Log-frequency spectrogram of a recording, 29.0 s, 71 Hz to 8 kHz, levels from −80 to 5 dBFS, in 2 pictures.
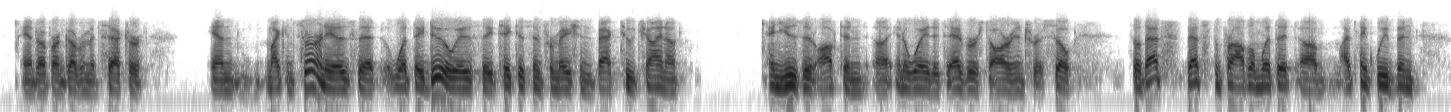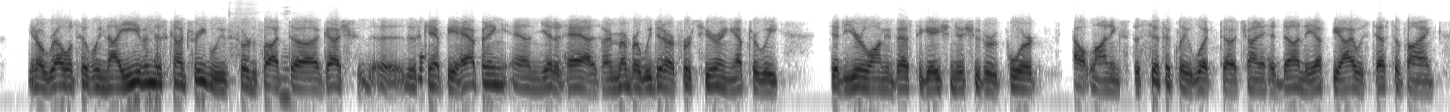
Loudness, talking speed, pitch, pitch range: -13 LUFS, 200 wpm, 100 Hz, 95-110 Hz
